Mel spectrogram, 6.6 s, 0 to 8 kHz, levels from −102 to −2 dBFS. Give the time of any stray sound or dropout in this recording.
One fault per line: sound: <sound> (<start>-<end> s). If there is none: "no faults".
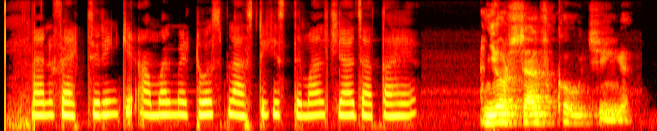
sound: cough (4.8-6.3 s)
